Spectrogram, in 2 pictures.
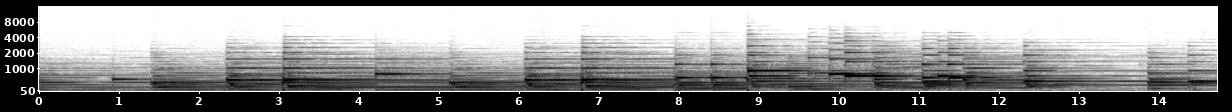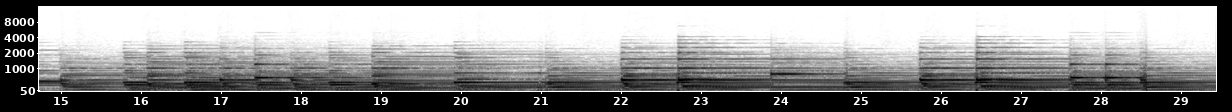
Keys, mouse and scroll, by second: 1.2 alt+middle click, 2.8 double click, 4.9 ctrl+click, 5.7 double click, 6.4 alt+middle click, 9.8 e, 11.4 click, 12.7 ctrl+z, 13.8-14.5 typing, 15.9 click, 19.7 click, 22.6 double click, 22.9 click, 23.0 double click, 23.3 click, 23.5 double click, 25.7 click, 28.7 middle click.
